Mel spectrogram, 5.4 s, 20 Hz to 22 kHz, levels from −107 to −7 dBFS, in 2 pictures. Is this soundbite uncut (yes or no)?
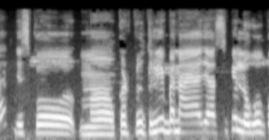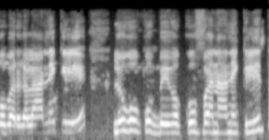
yes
